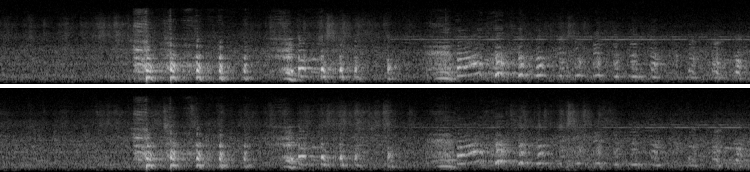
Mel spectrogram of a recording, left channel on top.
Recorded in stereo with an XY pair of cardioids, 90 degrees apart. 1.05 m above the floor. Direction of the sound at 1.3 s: 40° left.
